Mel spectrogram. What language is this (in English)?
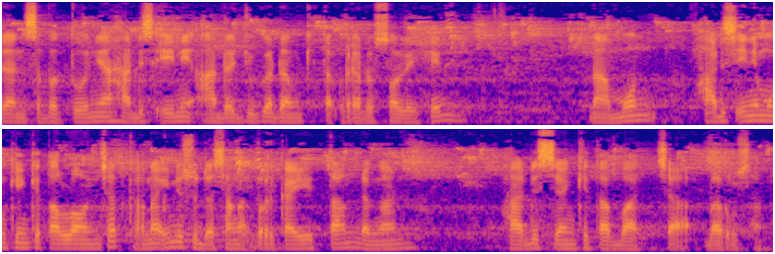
Indonesian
